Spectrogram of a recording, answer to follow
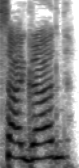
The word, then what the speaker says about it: Tsargrad: How do you pronounce the name of the TV network? And there it is on screen. It's called Tsargrad TV.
